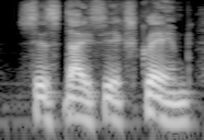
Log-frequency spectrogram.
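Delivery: plain reading voice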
